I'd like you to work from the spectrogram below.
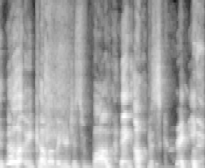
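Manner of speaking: laughing through the words, high and loud; real laughter while speaking. Real, not acted. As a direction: giggle it out as you picture it. Laughing at the idea.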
